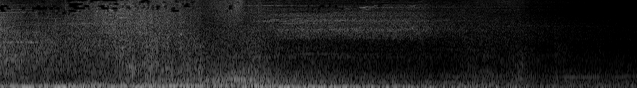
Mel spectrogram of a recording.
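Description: A loud magical explosion booms and rumbles, then fades.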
